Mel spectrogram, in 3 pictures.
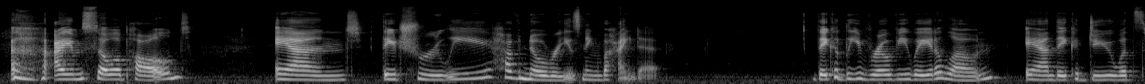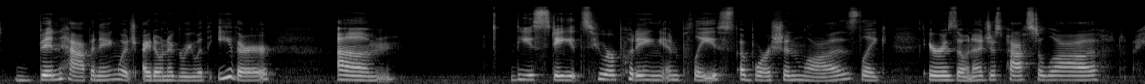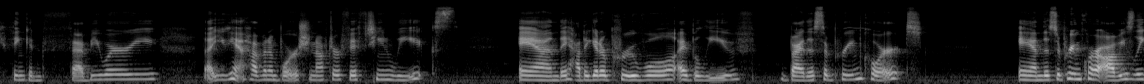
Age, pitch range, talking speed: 20-39, 205-260 Hz, 135 wpm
